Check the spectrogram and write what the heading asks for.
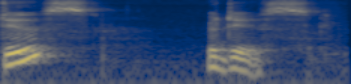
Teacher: making sure you have a tense oo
